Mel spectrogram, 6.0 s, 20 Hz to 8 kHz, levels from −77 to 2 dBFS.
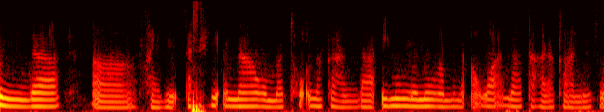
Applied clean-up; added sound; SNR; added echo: neural separator model SepFormer DNS4.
